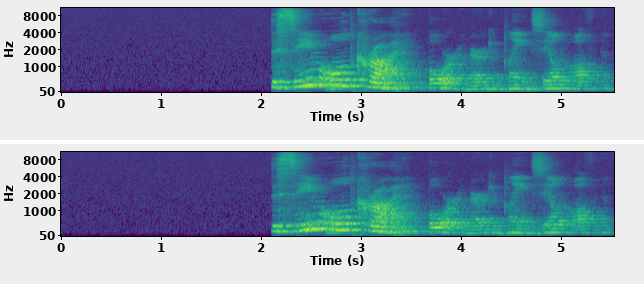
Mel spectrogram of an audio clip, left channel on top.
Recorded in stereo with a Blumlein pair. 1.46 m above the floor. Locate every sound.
2.1 s a woman speaking: 65° left, 0.9 m
3.7 s a man speaking: 10° left, 0.7 m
